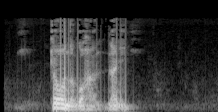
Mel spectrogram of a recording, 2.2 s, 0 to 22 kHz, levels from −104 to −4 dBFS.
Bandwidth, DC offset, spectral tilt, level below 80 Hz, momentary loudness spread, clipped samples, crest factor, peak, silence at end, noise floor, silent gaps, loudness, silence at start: 11.5 kHz; under 0.1%; -7 dB/octave; -50 dBFS; 9 LU; under 0.1%; 18 dB; -6 dBFS; 0.9 s; -66 dBFS; none; -22 LUFS; 0.5 s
